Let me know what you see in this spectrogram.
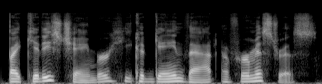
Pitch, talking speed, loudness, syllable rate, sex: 125 Hz, 185 wpm, -18 LUFS, 4.3 syllables/s, male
